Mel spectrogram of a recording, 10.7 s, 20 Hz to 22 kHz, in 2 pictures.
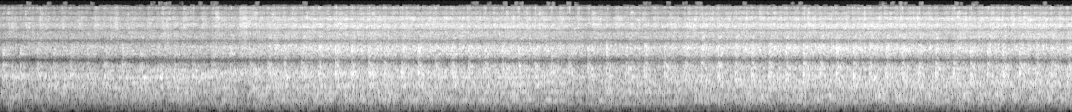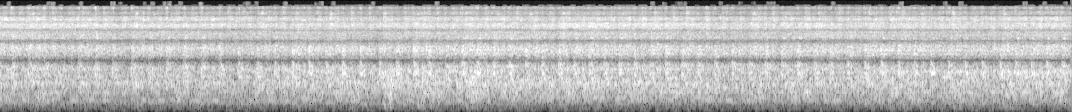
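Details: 2008 Honda Titan 150 carbureted single-cylinder idling and revved, light uneven tapping about four per second over the engine note; owner suspects the cam chain, not confirmed.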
